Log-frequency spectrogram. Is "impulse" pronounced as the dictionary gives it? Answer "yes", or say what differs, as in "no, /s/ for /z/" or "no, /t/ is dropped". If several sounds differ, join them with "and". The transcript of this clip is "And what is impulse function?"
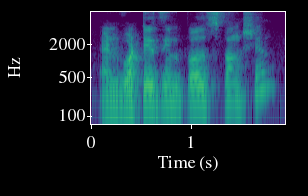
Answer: yes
